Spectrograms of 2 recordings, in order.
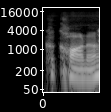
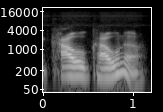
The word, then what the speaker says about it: Kaukauna: in appleton and kana that's the way to pronounce that by the way kakana i would say i would have said that if you're in hawaii you would say kaukauna but we're not kawana kakawana that's right honor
